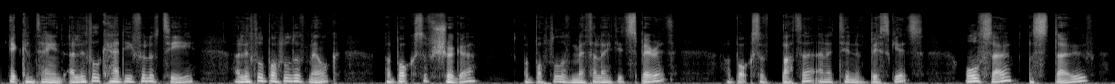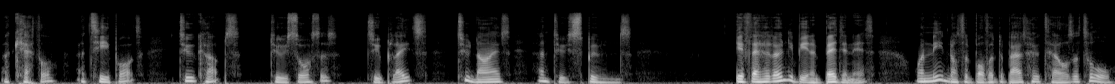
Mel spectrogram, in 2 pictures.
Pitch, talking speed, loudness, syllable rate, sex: 115 Hz, 180 wpm, -21 LUFS, 5.7 syllables/s, male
